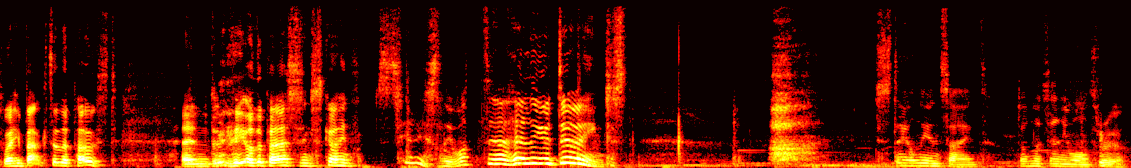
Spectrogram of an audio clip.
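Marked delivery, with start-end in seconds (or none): 3.7-6.0 high, incredulous hushed-then-rising reproach; exasperated guard. Acted. Guard confronts returning Matea, exasperated. 6.0-11.2 sigh, then a much softer order; weary resignation. Acted. Guard tells Matea to stay inside, weary.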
